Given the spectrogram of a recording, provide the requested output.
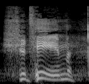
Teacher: So y'all just make sure you put the emphasis on the second syllable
